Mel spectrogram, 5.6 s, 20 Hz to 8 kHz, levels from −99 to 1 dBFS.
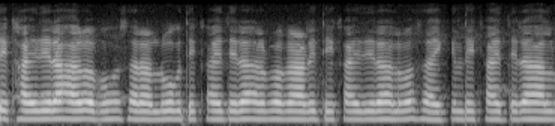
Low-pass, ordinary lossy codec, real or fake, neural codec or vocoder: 7.2 kHz; none; real; none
